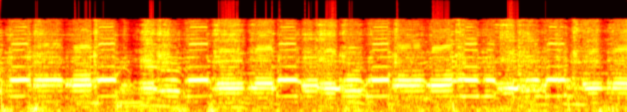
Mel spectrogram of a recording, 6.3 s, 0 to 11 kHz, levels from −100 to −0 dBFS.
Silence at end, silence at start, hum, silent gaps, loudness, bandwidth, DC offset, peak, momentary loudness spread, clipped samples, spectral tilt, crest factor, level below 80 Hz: 0 s; 0 s; none; none; -6 LUFS; 6.4 kHz; under 0.1%; 0 dBFS; 3 LU; 0.4%; -3.5 dB/octave; 6 dB; -28 dBFS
